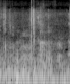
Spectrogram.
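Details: A family pig making low, rough grunting and snuffling noises mixed with chewing-like clicks, a steady noisy rumble lasting about a second and a half.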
